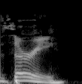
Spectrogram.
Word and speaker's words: Surrey: Robert in Surrey.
